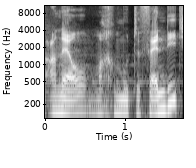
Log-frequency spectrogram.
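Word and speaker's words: Anel Mahmutefendić: Met vandaag Anel Mahmutefendic. Zeg ik dat goed, Anel? – Je hebt het weer één keer goed.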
